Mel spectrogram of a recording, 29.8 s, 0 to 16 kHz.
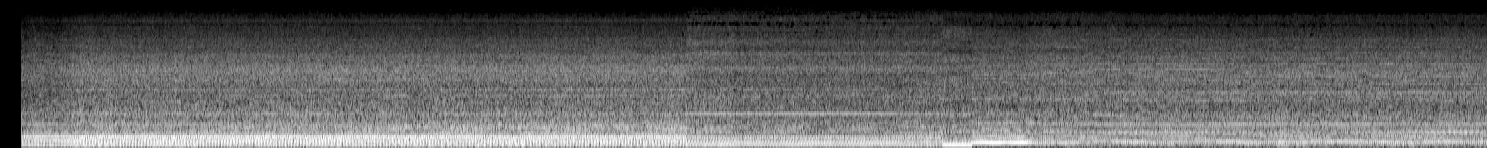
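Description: Turbocharged Toyota 2JZ-GTE straight-six, newly built and being run in, running steadily on a chassis dyno. About nineteen seconds in its pitch steps and it briefly swells, then settles to a lower, somewhat quieter steady run.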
